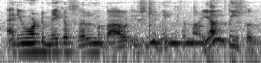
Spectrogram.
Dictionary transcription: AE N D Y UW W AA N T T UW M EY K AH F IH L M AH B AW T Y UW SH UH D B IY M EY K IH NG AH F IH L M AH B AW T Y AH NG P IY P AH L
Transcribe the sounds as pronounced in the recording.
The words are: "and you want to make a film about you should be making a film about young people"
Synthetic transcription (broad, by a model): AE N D Y UW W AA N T T UW M EY K AH F IH L M AH B AW T Y UW S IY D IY M EY K IH NG AH F IH L M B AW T Y AH NG P IY P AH L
